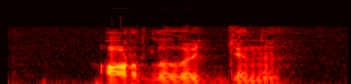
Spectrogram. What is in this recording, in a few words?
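"ордлы лыддьыны", Komi-Zyrian, male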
